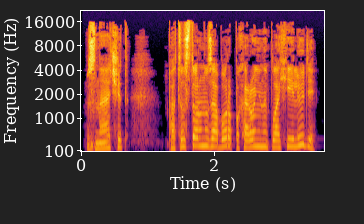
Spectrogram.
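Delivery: put-on high child's voice, quickening; high, eager boyish questioning; curious little boy. A narrator's reading. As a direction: blurt the question as a small boy. Boy draws a conclusion, asking.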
